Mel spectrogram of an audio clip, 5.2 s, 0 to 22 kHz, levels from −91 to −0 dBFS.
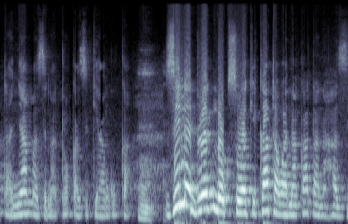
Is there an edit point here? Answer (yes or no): yes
